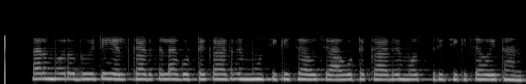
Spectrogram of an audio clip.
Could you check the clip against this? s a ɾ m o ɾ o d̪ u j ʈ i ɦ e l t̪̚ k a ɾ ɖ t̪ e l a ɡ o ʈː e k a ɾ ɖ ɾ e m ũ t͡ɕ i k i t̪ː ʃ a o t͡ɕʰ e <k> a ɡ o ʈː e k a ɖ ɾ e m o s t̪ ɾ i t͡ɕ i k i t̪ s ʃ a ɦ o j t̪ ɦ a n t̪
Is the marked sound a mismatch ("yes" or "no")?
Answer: yes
